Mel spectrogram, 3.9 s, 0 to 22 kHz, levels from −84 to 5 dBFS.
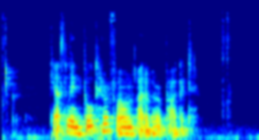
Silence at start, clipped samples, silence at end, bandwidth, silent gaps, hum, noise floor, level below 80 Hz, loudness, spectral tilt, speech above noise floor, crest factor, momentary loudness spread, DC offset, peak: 0.05 s; under 0.1%; 1 s; 16 kHz; none; none; -54 dBFS; -46 dBFS; -21 LUFS; -8.5 dB/octave; 34 dB; 16 dB; 14 LU; under 0.1%; -8 dBFS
